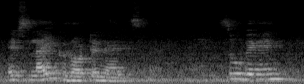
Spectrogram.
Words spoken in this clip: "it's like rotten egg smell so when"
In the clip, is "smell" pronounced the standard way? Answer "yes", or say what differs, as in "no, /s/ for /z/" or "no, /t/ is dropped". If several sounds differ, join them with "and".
no, /n/ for /l/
